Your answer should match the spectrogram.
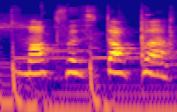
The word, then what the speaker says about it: Max Verstappen: Dans le trio de tête du classement fin 2020 du circuit international de Formule 1, on retrouve Max Verstappen, qui se prononce d'ailleurs Max Verstappen.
